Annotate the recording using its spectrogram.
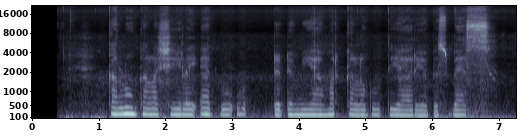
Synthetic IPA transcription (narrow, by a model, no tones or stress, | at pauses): kʰɐluːŋkʰɐlɐʃiːlɛjʔaːd̪̚buːʔʊɖɐɖɐmɪjaːmɐrkʰɐlɐɣʊd̪ɪjaːɾɪjɔbɛsbaːs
